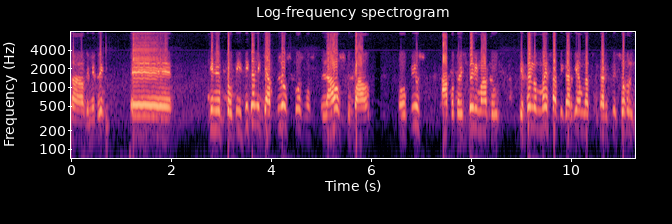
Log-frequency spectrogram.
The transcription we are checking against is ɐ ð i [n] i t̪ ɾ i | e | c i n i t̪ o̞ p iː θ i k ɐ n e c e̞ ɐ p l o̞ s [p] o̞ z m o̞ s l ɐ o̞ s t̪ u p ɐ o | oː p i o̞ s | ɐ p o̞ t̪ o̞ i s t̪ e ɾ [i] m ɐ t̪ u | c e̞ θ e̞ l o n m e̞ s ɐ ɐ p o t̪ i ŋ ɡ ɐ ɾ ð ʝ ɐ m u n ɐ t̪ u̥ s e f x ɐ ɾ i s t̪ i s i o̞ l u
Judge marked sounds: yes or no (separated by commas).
no, no, yes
